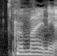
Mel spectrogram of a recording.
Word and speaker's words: Hermione: Hermon, Hermione eller Hermoine eller vad uttalar hennes namn i Hermione. Harry Potter. Ja. – Hermione, ja.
